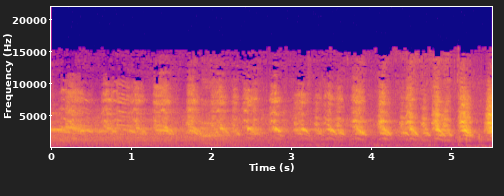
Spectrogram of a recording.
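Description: Birds squawking in a rapid series of short, harsh calls that come faster and louder toward the end.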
